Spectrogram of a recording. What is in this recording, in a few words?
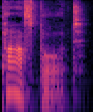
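"passport", British English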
